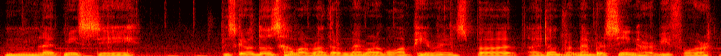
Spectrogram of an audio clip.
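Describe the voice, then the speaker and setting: A man's voice: medium pitch, animated, moderate pace, a little mellow, faint music behind, natural voice. A man voicing a stern, scolding old lighthouse keeper from a video game. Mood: suspicious, advising. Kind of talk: reading game dialogue aloud.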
